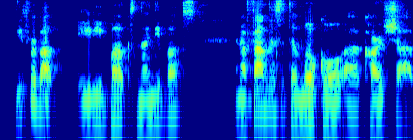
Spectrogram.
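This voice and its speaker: At a very fast pace, a man with a somewhat breathy voice and a medium pitch speaks in a very clean recording with a silent background. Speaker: art teacher and streamer. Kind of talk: casual live stream chat. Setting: live stream.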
